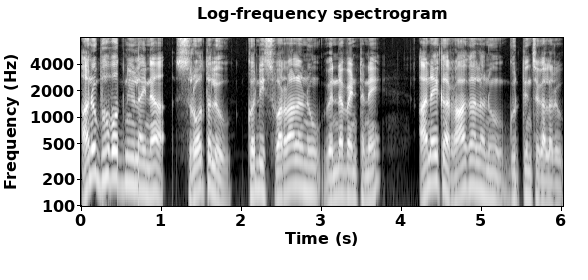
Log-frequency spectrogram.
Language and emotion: Telugu, neutral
